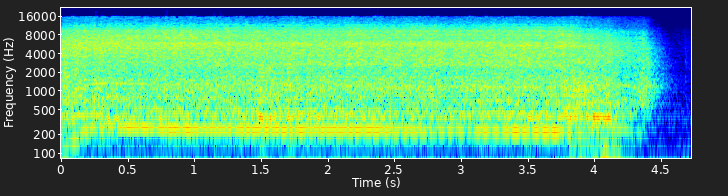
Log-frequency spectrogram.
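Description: A Porcadrill 365 diamond tip drill bit grinds into ceramic tile, a loud continuous whining drone close up that holds steady for about four seconds, then winds down abruptly.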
